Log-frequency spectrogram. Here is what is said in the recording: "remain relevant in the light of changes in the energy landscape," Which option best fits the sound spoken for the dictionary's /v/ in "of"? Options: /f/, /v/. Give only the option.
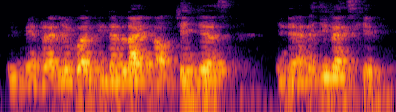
/f/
